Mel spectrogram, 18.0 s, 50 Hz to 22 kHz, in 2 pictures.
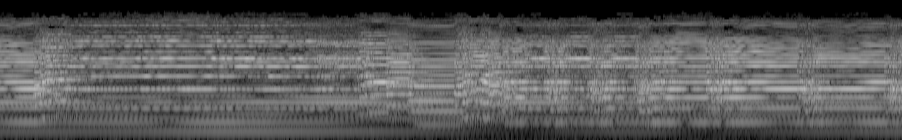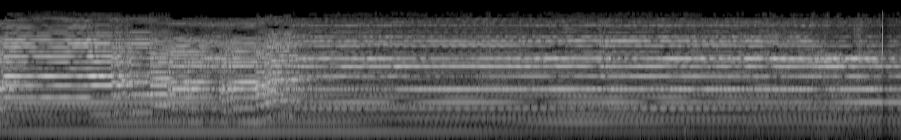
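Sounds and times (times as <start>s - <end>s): bagpipe chanter melody: 0.0s - 18.0s
bagpipe drones: 0.0s - 18.0s.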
